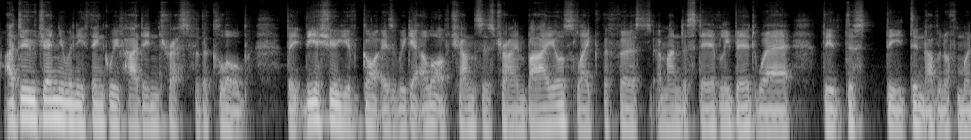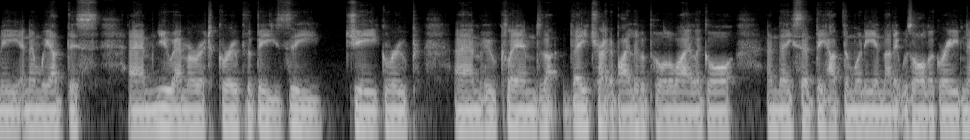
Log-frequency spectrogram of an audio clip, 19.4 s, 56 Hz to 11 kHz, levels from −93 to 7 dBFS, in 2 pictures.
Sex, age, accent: male, 20-39, British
